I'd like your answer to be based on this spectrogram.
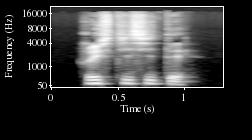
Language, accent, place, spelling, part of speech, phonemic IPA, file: French, France, Lyon, rusticité, noun, /ʁys.ti.si.te/, LL-Q150 (fra)-rusticité.wav
- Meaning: 1. crudeness, roughness, uncouthness 2. the ability to weather the elements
